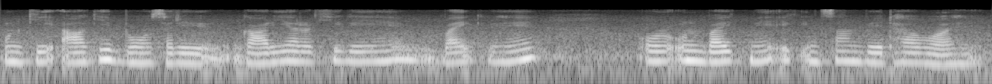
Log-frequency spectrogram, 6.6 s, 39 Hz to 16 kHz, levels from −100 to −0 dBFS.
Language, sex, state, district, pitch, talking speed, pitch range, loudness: Hindi, female, Arunachal Pradesh, Lower Dibang Valley, 200 Hz, 170 wpm, 185-215 Hz, -17 LUFS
